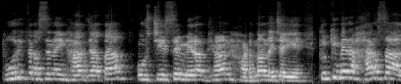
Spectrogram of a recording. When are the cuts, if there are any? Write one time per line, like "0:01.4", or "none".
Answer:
0:03.1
